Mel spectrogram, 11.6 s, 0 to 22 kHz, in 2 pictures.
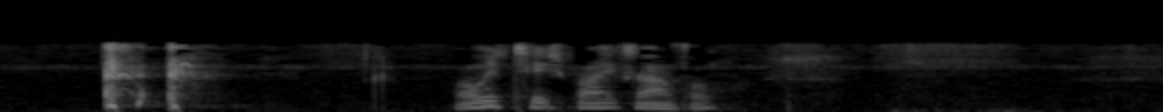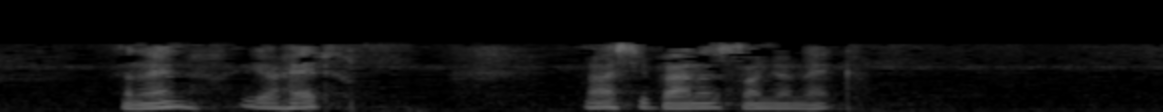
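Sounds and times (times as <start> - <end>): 
person coughing: 0.5 - 1.2
speech: 2.3 - 3.7, 6.4 - 7.6, 8.7 - 10.2.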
